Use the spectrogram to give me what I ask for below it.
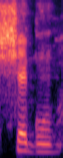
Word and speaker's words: Ṣẹ́gun: So that name is pronounced as Ṣẹ́gun Nàbí.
